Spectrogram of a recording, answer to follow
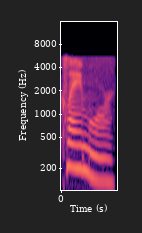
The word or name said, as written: claymore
